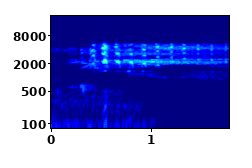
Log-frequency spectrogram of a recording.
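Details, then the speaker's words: Residential electricity meter box: thin kettle-like whistle near 2 kHz with a higher overtone, rising briefly and wavering, occurring intermittently; source unclear. "什么动静啊？这电表箱怎么叫，跟烧开水那个壶似的？"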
